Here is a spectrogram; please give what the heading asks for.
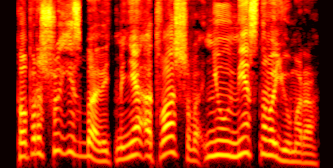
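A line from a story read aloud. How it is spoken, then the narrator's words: Irritated reply. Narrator (Russian): раздраженно ответил конструктор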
